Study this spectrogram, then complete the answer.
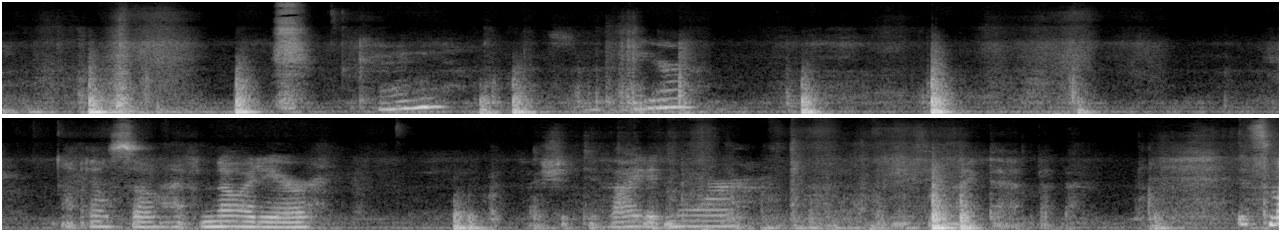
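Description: Wool fibres rustle softly as hands stroke and press them on a board.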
